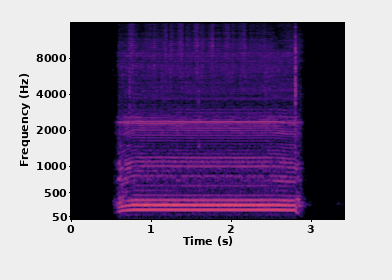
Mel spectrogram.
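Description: One long, steady moo from a cow, roughly two and a half seconds, loud and close in otherwise silent surroundings, cutting off sharply like a sound clip.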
